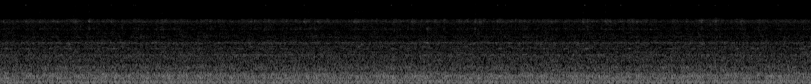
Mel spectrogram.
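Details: Steady, dense mechanical rumble like an idling engine or passing train fills the whole recording, with no animal calls heard.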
